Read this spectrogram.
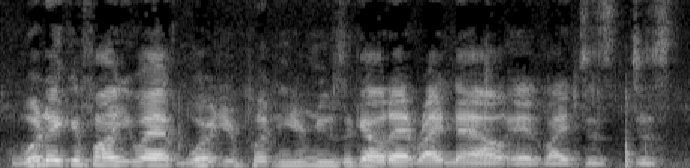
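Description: A man's voice: fairly high pitch, moderate pace, a little hiss or hum. A man in his thirties hosting a casual interview, joking and teasing in slangy talk. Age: 30s. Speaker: interview host.

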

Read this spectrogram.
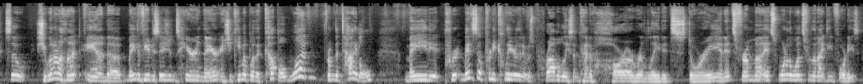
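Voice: mid-range voice, expressive, moderate pace, vocal fry, warm tone. A podcast host chatting casually in a musing, rambling and wry way.

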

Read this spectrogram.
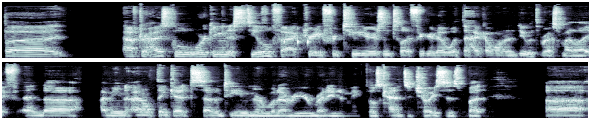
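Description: A man's voice: lowish voice, fairly bright tone, rough recording. A man in his forties, talking as a podcast guest in a loose, rambling way with many fillers and restarts. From Canada. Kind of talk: casual interview conversation.

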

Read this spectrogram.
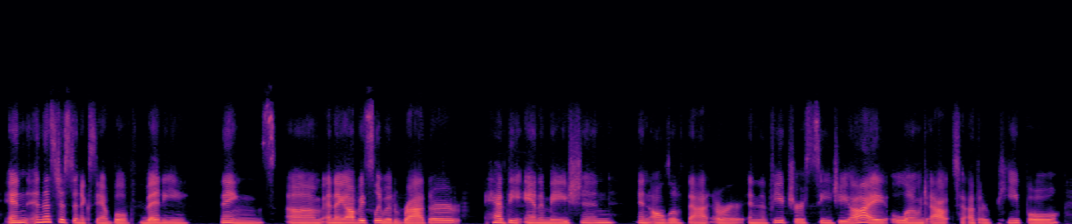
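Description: A woman's voice: lowish voice, fairly even intonation, moderate pace, dry recording, studio quality. A woman speaking as an interview guest in a casual, rambling and emphatic conversational way. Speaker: interview guest, film composer and director.

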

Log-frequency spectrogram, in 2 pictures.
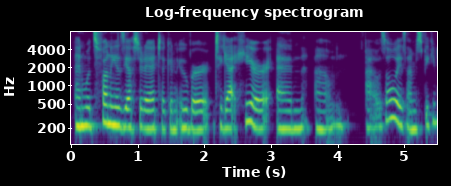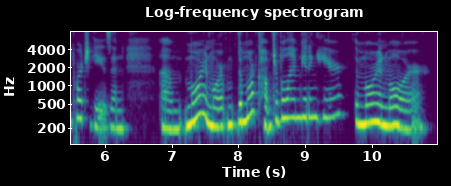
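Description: A woman's voice: mid-range voice, normal speed, warm tone. A young American woman telling a personal story to camera in a casual, candid way, full of "like" fillers. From United States. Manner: chatty, frequent "like" fillers, candid. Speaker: vlogger.

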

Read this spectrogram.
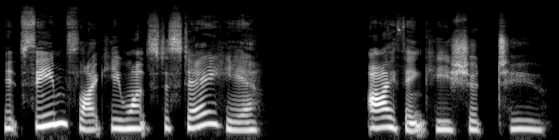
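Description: A woman's voice: a little high, animated, a little slow, dry recording, studio quality. Woman as a sly ghostly little boy. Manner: accusing, mischievous.

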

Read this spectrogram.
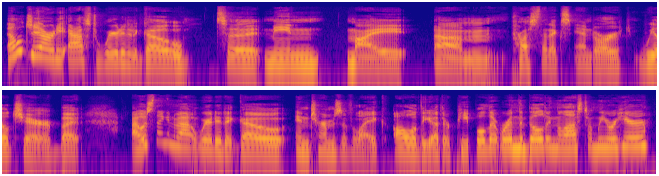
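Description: A woman player in a tabletop game, thinking out loud as she works through what her character does. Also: lowish voice, animated, moderate pace, no room sound.

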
